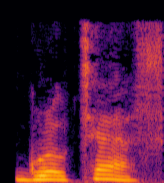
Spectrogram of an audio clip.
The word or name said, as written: grotesk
